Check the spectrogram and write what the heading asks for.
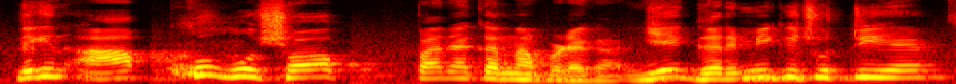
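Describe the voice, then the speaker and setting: A man's voice: high-pitched, animated, a little fast. A man who founded an education trust gives an earnest motivational talk to students in a learning centre room, urging them on in strings of short repeated phrases.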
